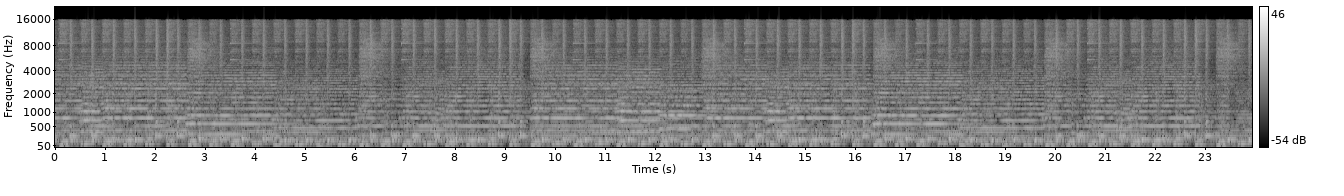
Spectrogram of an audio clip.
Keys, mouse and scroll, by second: 6.8 shift+a, 18.8-21.3 middle drag, 20.8 x, 22.1 shift+a.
